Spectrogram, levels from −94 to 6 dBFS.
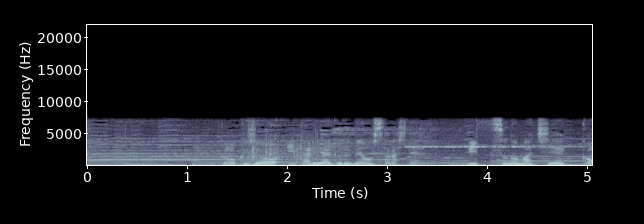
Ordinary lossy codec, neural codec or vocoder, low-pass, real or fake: none; none; 7.2 kHz; real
